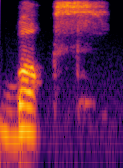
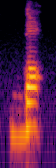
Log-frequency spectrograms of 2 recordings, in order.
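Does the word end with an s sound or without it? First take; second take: with; without. First: The word ends with a clear s sound. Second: The final s sound is cut off. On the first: The speaker calls it right. "The X is S sound" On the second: The speaker calls it wrong. "it's not buck"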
